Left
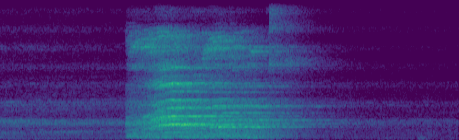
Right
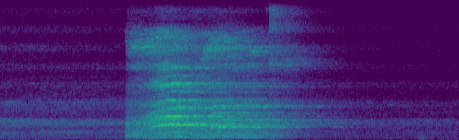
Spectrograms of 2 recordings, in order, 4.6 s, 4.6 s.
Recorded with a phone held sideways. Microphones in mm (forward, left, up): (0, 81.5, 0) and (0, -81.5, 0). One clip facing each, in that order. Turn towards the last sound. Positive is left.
turn(degrees=-50)  # may be behind; listen again after turning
